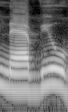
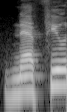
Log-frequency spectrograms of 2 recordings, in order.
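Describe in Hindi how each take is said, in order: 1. बीच का व्यंजन v ध्वनि है। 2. बीच का व्यंजन f ध्वनि है। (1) "नैव्यू वावे नाल है" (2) "नैफ्यू नहीं"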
